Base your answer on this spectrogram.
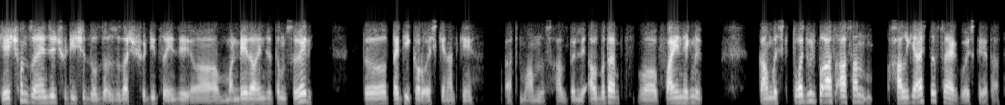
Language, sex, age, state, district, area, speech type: Kashmiri, male, 30-45, Jammu and Kashmir, Baramulla, rural, conversation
